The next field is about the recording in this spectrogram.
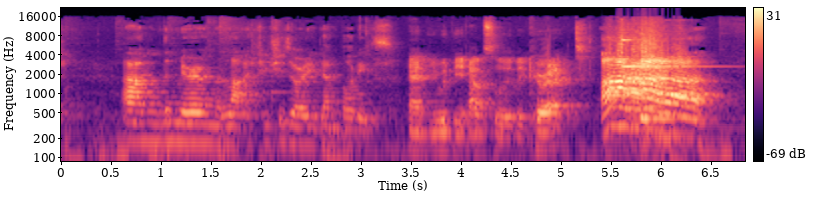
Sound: ding!

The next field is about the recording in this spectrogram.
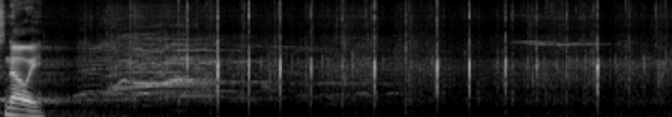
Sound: audience cheering; audience applauding

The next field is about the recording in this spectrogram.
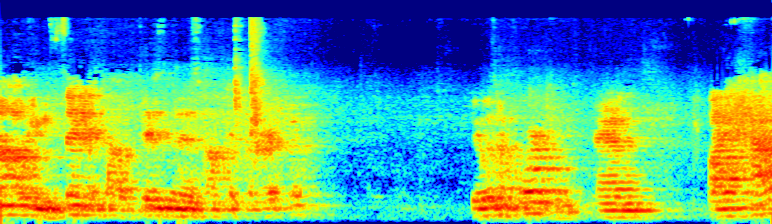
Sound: speaks away from mic

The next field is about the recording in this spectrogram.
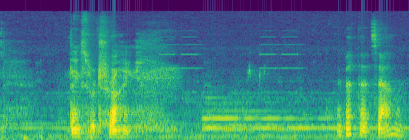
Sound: beeping

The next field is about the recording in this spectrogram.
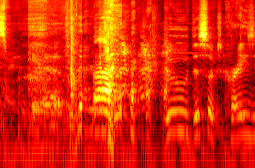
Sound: crew laughing

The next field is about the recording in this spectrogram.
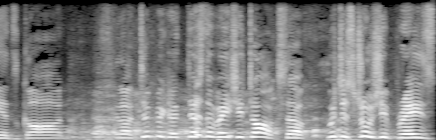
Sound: laughter

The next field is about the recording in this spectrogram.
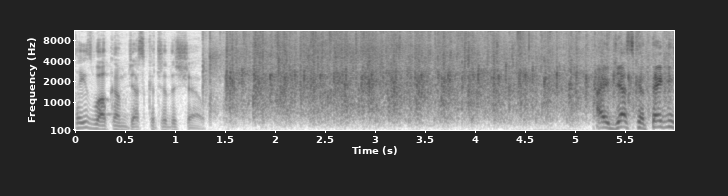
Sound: audience applauding

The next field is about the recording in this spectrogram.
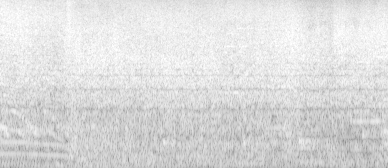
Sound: blast sound

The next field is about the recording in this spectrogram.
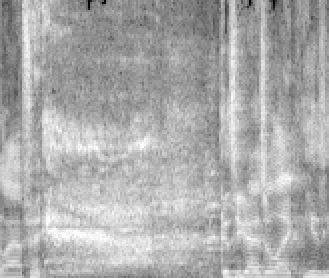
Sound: audience laughing

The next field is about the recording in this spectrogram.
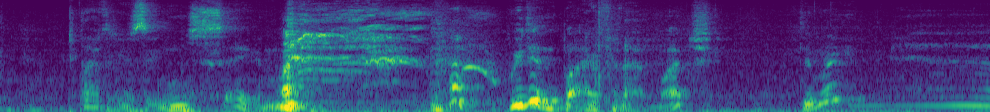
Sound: quietly

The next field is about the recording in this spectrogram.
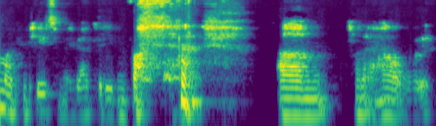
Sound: laughs

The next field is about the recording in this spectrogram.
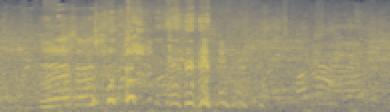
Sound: laughter

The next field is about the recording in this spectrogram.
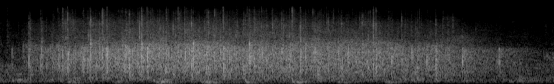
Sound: applause

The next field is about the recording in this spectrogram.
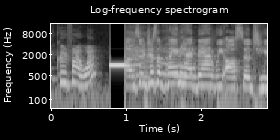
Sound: beeps

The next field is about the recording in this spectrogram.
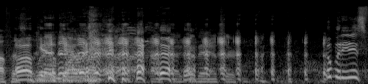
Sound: all laughing

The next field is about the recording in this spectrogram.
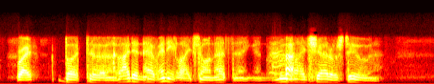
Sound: laughs

